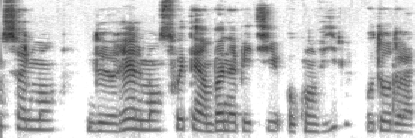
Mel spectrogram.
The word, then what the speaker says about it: bon appétit: Attention, ça se prononce bien « bon appétit » sans T à la fin, car il est muet, et non pas « bon appétit ».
